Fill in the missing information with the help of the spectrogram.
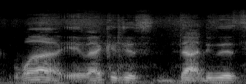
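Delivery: slow, low, dropped-down murmur to himself; weary inner thought. Retold or imitated. Runner at mile twenty doubting himself, slow and hushed. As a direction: let the doubt creep out slowly, almost under breath.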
